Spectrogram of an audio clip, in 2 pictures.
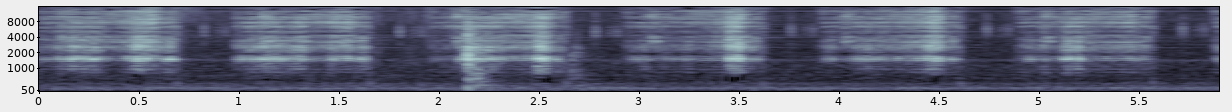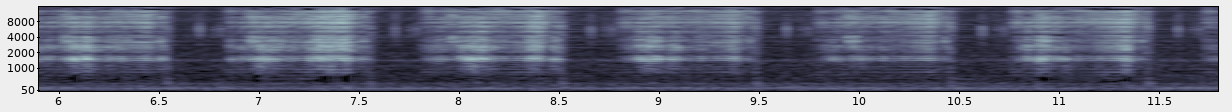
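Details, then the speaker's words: Faulty Hitachi Ultrastar 500GB hard drive (July 2009), motor damaged, possibly in shipping, platter seemingly tilted and cutting into a part while spinning: harsh metallic scrape-and-grind about once a second over faint hum; suspected, not confirmed. "马达坏掉了。马达坏掉了，这边好像那个转盘会好像转动的时候会切到这边。"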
